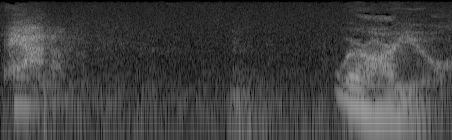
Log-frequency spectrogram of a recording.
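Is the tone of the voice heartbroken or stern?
heartbroken. It is said in a moaning, heartbroken tone. The speaker is grieving over a lost loved one. The speaker calls it right. "it was a cry. It was a moan of a broken-hearted papa"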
